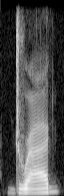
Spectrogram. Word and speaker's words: dragged: And these are unusual because I know it looks like dragged and shrugged, but we don't say the G's really at all. By the time your tongue goes to the G position, dragged and your tongue comes up for the D, the whole tongue is pressed up against the top of the mouth. All the airflow is stopped. Drag, shrug, so you won't hear anything.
